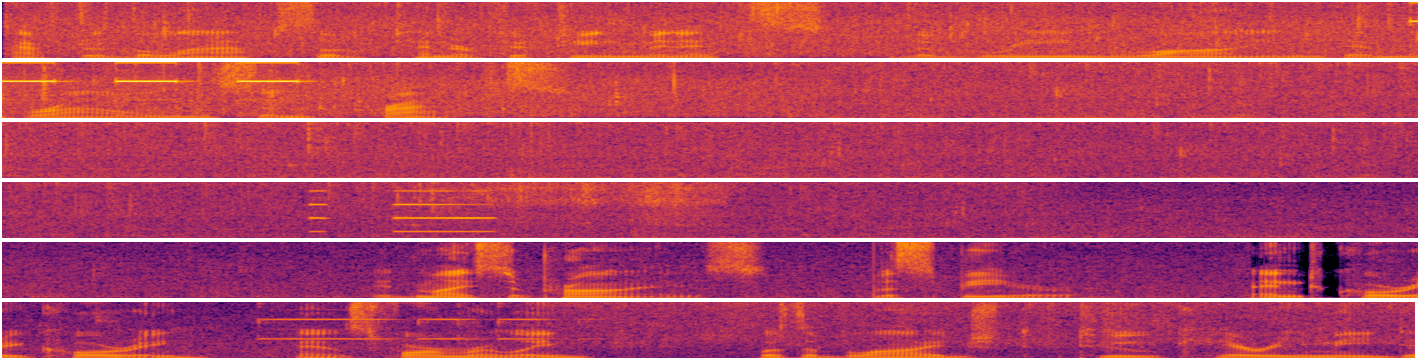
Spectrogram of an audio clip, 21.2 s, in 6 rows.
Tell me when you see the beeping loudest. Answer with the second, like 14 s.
4 s.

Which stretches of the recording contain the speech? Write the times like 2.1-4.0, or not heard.
0.0-5.0, 15.1-21.1.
